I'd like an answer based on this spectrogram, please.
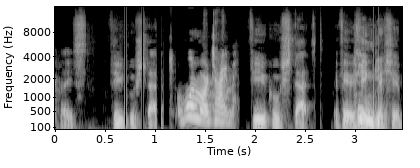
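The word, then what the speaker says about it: Fuglestad: Emmy, can you help me with my Norwegian pronunciation, please? Fugelstad. One more time. Fugelstad. If it was English, it'd be Fugelstad. Fugelstad.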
